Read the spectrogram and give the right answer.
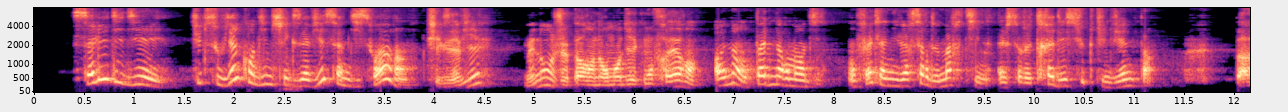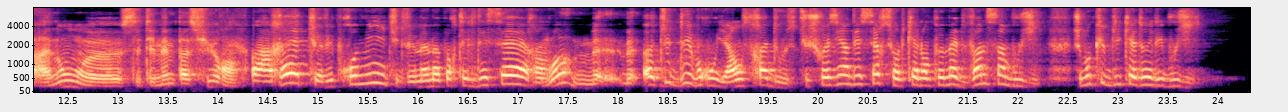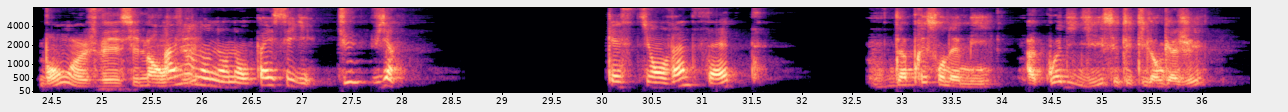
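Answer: À apporter le dessert pour le dîner d'anniversaire de Martine chez Xavier samedi soir.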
